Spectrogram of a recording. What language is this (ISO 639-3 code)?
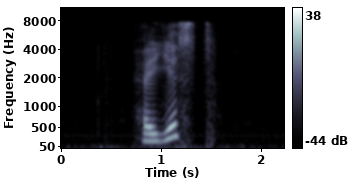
nor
